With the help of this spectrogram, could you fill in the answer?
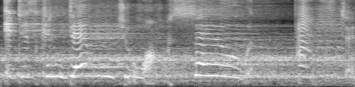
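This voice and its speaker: A woman playing the solemn, mournful, chained ghost of a dead business partner in radio theater, with drawn-out theatrical delivery. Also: very high voice, flat delivery, very noisy. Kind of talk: live radio theater acting. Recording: long echoing reverb, loud music behind.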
